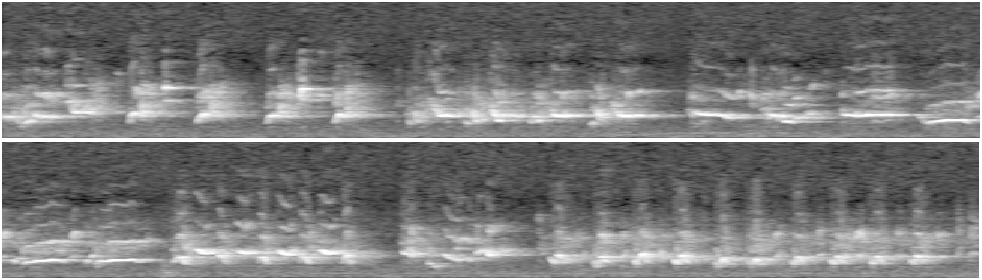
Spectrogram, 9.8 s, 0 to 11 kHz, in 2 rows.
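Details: A Serbian slavujar canary, recorded in Belgrade in 2014, sings a continuous, rich song of rapid trills, rolls and bright whistled phrases, shifting tour after tour with barely a pause.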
